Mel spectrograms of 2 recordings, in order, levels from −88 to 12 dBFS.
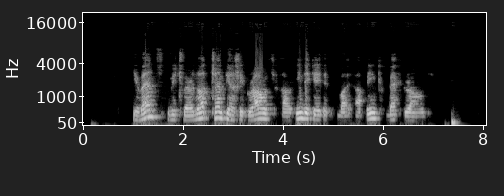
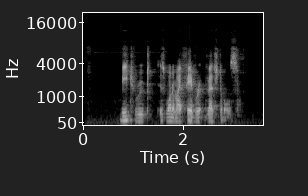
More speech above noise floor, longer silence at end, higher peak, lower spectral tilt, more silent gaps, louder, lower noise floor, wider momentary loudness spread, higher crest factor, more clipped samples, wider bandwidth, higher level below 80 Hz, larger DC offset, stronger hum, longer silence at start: first, 64 dB vs 45 dB; about the same, 0.6 s vs 0.5 s; about the same, 0 dBFS vs -2 dBFS; first, -8.5 dB/octave vs -4.5 dB/octave; neither; first, -16 LUFS vs -23 LUFS; first, -79 dBFS vs -70 dBFS; about the same, 13 LU vs 11 LU; second, 16 dB vs 24 dB; neither; second, 6.4 kHz vs 9.6 kHz; first, -36 dBFS vs -60 dBFS; neither; neither; first, 1 s vs 0.75 s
